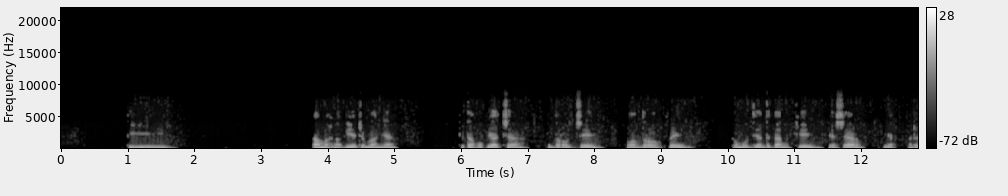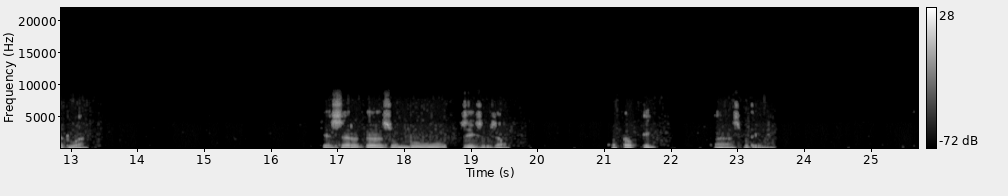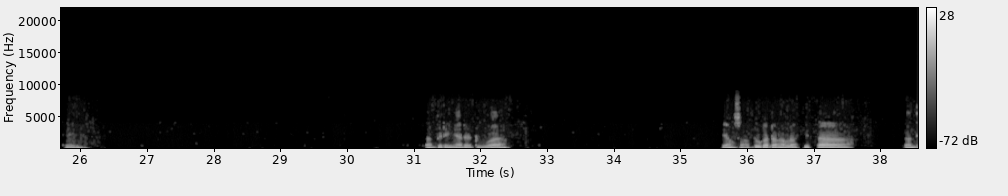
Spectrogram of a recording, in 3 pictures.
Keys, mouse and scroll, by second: 1.0-2.1 middle drag, 2.4-3.9 scroll up 2, 7.3 ctrl+c, 8.9 ctrl+v, 10.8-18.6 g, 19.2-20.9 y, 21.8-25.1 x, 25.4 click, 26.1-27.1 scroll down 1, 27.1-27.8 scroll down 1, 27.8-28.6 scroll down 1, 29.1-32.6 middle drag, 35.7 click.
